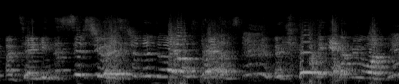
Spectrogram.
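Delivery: giggling through the whole line; laughing. Real, not acted. Reading absurd game text, cracking up.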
